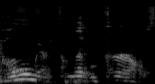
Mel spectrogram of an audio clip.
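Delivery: put-on very hushed, low, creepy old-man murmur. Mocking the stranger-in-a-trench-coat stereotype, in a creepy old man voice. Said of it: "a creepy old guy in a trench coat".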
